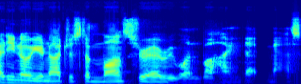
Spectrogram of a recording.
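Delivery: sinister, dark, foreboding voice.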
